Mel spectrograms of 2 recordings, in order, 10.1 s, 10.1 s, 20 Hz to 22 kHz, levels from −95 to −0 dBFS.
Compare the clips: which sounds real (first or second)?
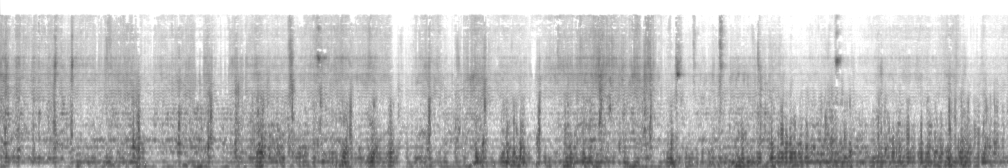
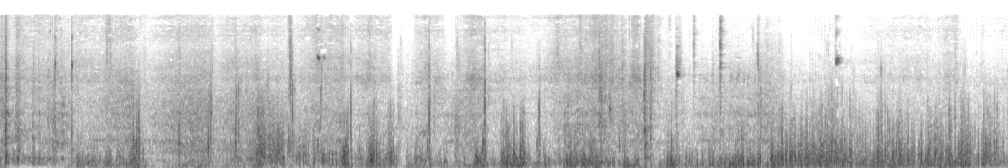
second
